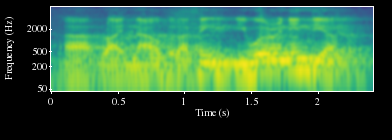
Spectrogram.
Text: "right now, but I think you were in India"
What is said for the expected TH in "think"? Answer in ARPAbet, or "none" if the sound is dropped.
TH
